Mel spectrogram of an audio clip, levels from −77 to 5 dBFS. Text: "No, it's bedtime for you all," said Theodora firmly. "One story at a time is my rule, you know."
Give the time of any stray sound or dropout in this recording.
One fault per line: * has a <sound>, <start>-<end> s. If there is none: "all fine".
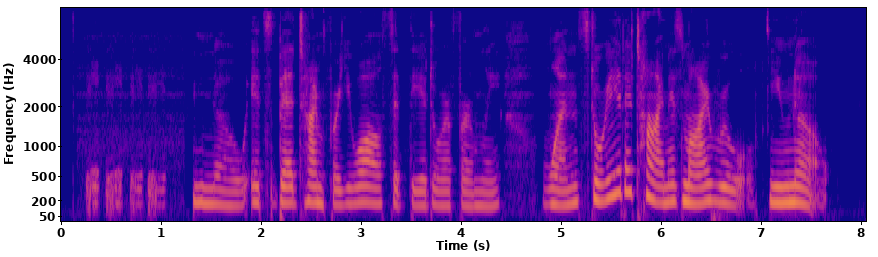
* has a laugh, 0.3-1.1 s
